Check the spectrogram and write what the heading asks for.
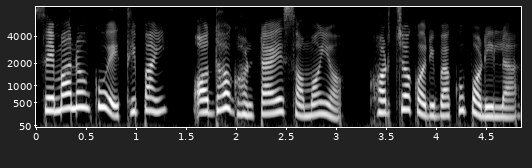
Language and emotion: Odia, neutral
